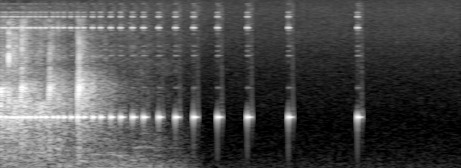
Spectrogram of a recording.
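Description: A spinning prize wheel ticks as it slows to a stop.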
